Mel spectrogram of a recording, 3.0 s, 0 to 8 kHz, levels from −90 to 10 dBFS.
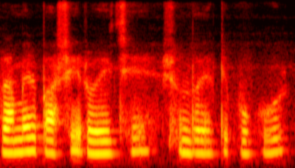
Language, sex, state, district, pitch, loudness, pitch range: Bengali, female, West Bengal, Alipurduar, 185 Hz, -21 LUFS, 180-200 Hz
